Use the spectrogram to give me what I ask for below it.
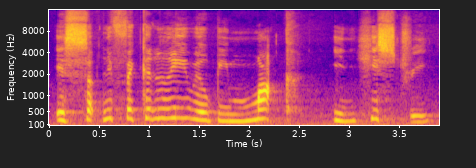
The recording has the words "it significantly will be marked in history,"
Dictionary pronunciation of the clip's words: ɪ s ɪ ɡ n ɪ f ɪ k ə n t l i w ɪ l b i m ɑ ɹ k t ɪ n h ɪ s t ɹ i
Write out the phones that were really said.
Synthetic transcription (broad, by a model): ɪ s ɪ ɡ n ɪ f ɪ k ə n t l i w ɪ l b i m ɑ k ɪ n h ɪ s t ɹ i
